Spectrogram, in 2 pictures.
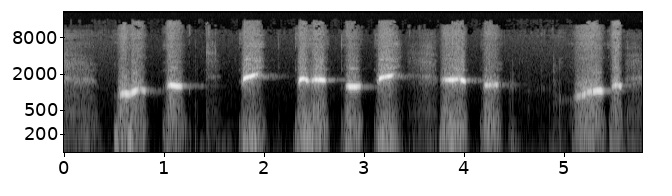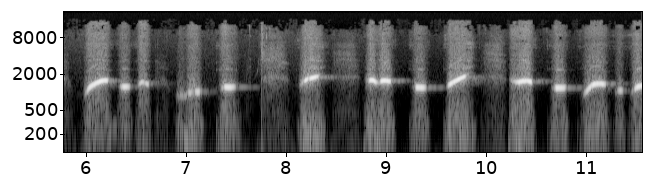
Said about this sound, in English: I won't tell you the name of the show. I'll whistle the name of the show.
